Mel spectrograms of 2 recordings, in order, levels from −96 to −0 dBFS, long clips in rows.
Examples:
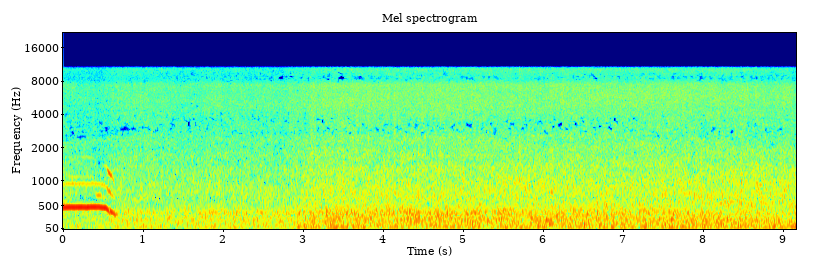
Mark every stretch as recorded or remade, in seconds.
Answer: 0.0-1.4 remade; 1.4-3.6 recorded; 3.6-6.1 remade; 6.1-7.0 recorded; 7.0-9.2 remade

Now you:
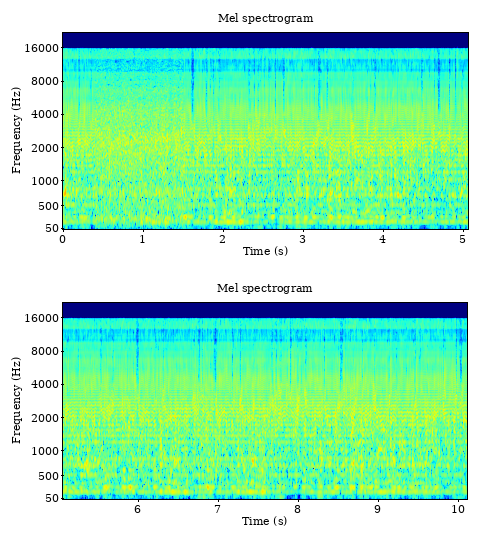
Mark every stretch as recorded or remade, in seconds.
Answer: 0.0-0.4 remade; 0.4-1.5 recorded; 1.5-10.1 remade

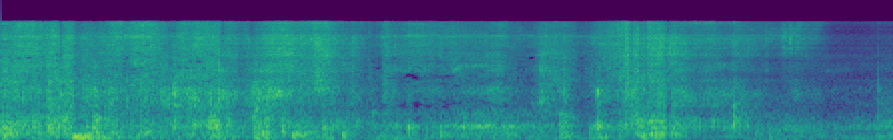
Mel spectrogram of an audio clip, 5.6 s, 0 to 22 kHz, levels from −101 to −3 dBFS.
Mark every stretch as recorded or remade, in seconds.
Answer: 0.0-1.4 recorded; 1.4-2.3 remade; 2.3-3.9 recorded; 3.9-5.6 remade

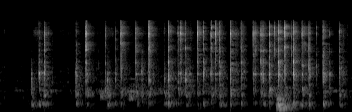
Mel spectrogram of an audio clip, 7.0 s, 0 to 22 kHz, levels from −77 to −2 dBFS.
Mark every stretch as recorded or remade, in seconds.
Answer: 0.0-1.7 recorded; 1.7-3.8 remade; 3.8-4.7 recorded; 4.7-6.2 remade; 6.2-7.0 recorded

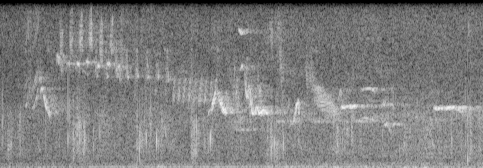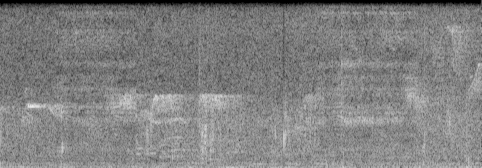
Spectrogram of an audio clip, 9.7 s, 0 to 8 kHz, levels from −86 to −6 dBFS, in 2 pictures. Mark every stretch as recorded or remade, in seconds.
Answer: 0.0-5.4 recorded; 5.4-6.2 remade; 6.2-8.0 recorded; 8.0-9.0 remade; 9.0-9.7 recorded

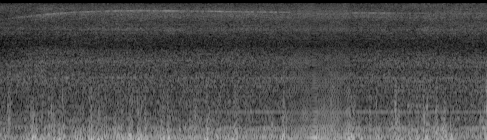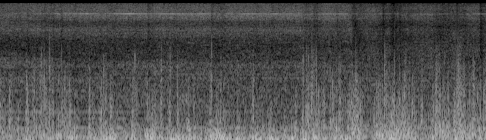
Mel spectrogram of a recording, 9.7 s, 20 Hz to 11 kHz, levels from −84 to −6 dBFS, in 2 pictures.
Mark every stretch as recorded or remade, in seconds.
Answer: 0.0-2.9 recorded; 2.9-3.5 remade; 3.5-9.7 recorded

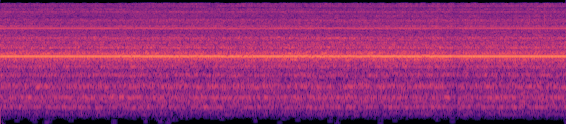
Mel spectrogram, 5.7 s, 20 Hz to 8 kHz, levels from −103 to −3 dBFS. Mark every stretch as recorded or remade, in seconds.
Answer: 0.0-1.2 recorded; 1.2-4.6 remade; 4.6-5.7 recorded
